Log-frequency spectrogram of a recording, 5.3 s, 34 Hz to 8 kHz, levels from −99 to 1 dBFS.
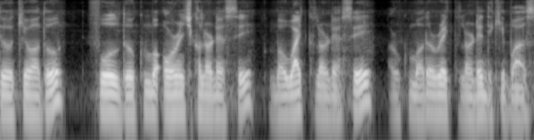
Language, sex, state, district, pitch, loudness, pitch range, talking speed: Nagamese, male, Nagaland, Dimapur, 95 Hz, -20 LUFS, 95-100 Hz, 270 wpm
